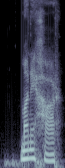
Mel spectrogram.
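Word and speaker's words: manejar: verb to drive is manohar looks like a man in a jar money hard just three syllables man a hard how would you say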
